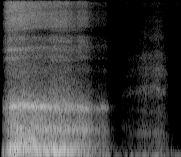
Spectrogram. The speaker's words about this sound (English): Now, the second miracle is exhale.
